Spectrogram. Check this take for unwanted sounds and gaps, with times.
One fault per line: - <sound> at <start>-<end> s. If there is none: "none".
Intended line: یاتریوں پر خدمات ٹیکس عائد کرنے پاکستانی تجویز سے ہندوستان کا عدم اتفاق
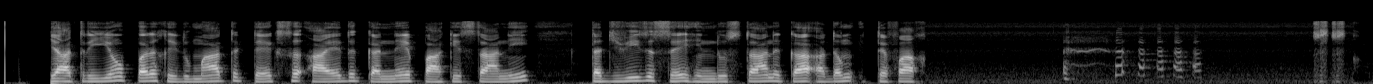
- laugh at 10.5-12.1 s
- laugh at 13.1-13.5 s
